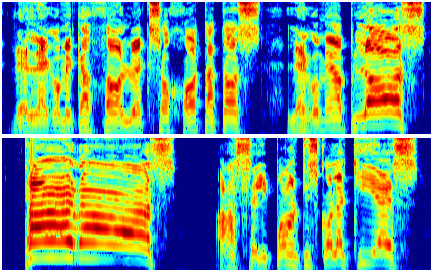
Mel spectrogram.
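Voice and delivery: a beast roaring his name and terms; angry monster. Acted. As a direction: beast demands a daughter as sacrifice, roaring. Beast answers again.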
